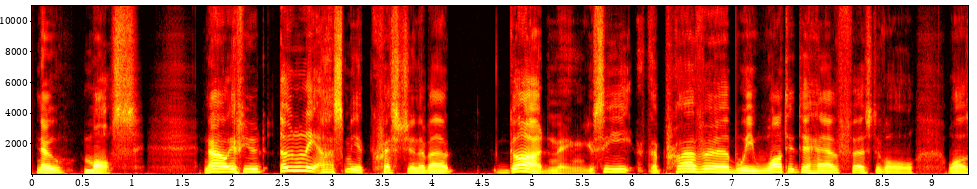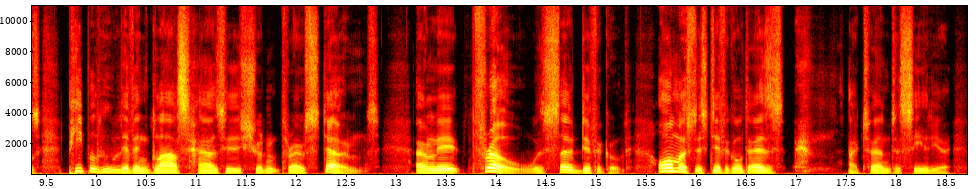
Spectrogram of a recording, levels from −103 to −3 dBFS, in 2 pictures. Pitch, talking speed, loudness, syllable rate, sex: 130 Hz, 145 wpm, -20 LUFS, 4.4 syllables/s, male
